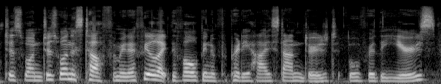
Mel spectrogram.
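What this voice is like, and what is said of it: Scottish accent, slight twang. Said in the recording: “I hear a little something when you speak... A twang... A little twang... The twang is from Scotland”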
